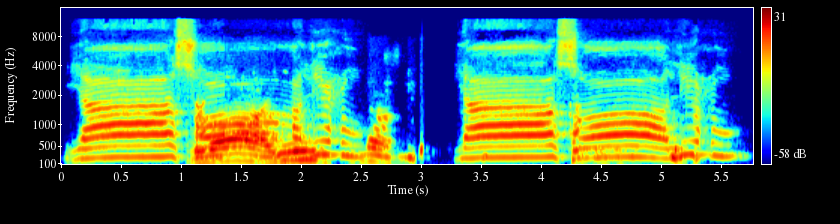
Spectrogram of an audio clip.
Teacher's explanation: ঠিক তেমনি সদের উপরেও খাড়া জবর আলিফ মাদ্দার সমান এক আলিফ পরিমাণ টেনে পড়তে হবে। লামের নিচে জের হারাকাত তাড়াতাড়ি পড়তে হবে, একদম টানা যাবে না। আর হায়ের উপরে পেশ, পেশটাকেও হারাকাত বলা হয়, একদমই টানা যাবে না।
